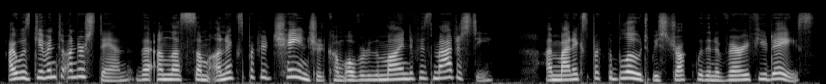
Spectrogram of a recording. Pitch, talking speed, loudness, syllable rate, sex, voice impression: 240 Hz, 225 wpm, -18 LUFS, 6.1 syllables/s, female, feminine, slightly adult-like, clear, intellectual, lively, slightly sharp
